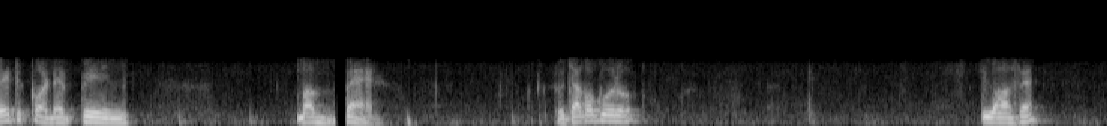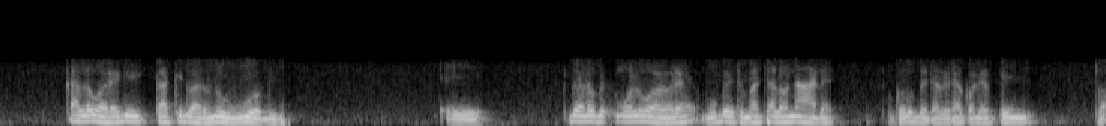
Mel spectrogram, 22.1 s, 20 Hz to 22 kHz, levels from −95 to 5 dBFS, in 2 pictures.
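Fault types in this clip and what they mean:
G.729 codec: The whole clip runs through a low-bitrate speech codec at 8 kbit/s that rebuilds the voice from a vocal tract filter, a pitch predictor and a few pulses per frame, rather than storing the waveform itself. The damage is plainly audible as a rough, slightly synthetic quality in the voice. Unlike a simple telephone-band filter, which only dulls the top end, this adds a grainy, model-made texture to the voice itself, and nothing above 4 kHz survives.
VoIP packet loss concealed by the speech codec: From about 17.10 to 17.30 s, about 110 ms of audio never arrived, which fits eleven of the codec's 10 ms frames. The decoder filled the hole by repeating its last pitch and vocal tract shape at falling gain. What you hear is a smeared, buzzy or noisy continuation of the preceding sound that fades. A plain dropout would cut to silence instead. 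The voice stays weak or distorted for a moment after the gap ends while the decoder recovers.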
